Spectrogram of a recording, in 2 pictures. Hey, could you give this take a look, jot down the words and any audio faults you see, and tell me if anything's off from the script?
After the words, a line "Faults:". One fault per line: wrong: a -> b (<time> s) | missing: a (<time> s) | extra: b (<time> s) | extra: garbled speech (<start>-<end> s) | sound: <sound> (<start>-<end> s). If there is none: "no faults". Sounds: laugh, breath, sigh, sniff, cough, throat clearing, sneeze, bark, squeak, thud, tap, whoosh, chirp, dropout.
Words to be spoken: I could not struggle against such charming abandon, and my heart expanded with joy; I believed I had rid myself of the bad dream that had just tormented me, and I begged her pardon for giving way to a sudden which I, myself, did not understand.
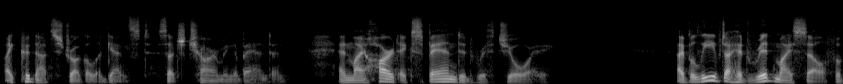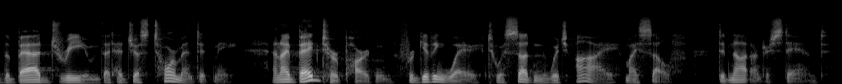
I could not struggle against such charming abandon, and my heart expanded with joy; I believed I had rid myself of the bad dream that had just tormented me, and I begged her pardon for giving way to a sudden which I, myself, did not understand.
Faults:
sound: dropout (0.2-0.2 s)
